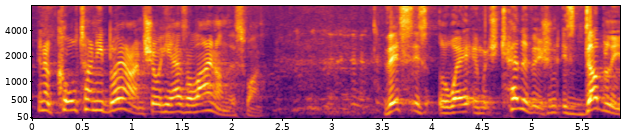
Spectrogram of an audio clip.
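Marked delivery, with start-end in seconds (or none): 0.0-1.0 high, slow mocking sarcasm; mocking the hypocrisy, pitched way up; bitter sarcasm. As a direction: drag it out scornfully. Bitter sarcasm about respect.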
